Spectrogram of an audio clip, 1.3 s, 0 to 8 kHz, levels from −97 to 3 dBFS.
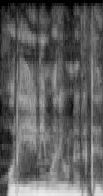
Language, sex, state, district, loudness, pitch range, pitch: Tamil, male, Tamil Nadu, Nilgiris, -12 LUFS, 115-120 Hz, 120 Hz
